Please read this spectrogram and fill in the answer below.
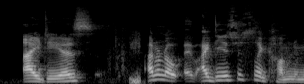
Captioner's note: tv buzzes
